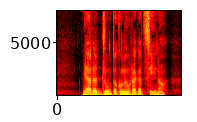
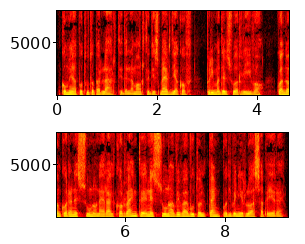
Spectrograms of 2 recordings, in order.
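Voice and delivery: ordinary delivery

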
